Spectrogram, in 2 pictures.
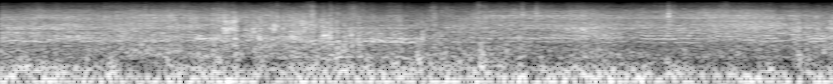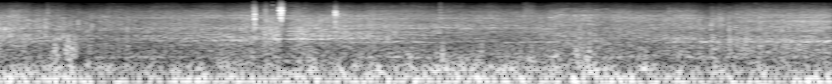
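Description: Wind buffeting the microphone over the rumble of a Santa Cruz Bronson mountain bike's tyres on a dirt trail while riding at speed, with a few sharp clicks about eight seconds in.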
